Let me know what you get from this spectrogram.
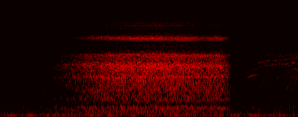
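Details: A single drawn-out breathy hiss from sleeping Wheaten Terrier Mattie, steady for about a second before stopping abruptly, with faint hum behind it.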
